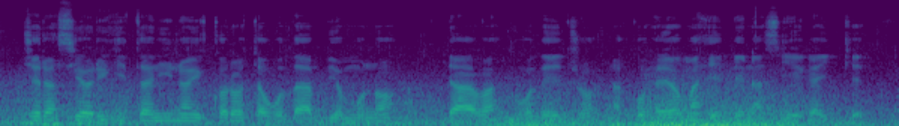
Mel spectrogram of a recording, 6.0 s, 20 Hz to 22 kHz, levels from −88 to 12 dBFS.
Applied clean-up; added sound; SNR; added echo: none; Thunder / Rain; -3 dB; none.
